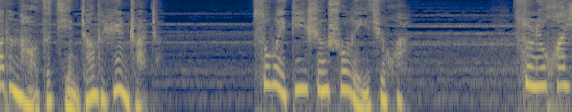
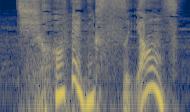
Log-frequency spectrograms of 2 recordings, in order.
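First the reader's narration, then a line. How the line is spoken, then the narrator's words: Sneering. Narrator (Chinese): 苏卫冷笑一声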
